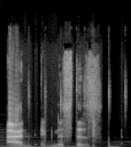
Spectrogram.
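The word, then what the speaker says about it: @Ignister: as the jelly baby deck i have trouble pronouncing this deck um it's became a kind of meme amongst my friends it's the ad ignistus oh got it right so yeah i'm gonna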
